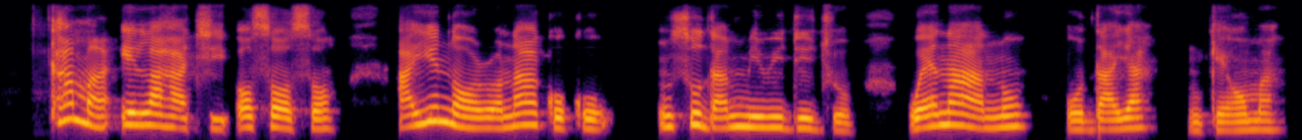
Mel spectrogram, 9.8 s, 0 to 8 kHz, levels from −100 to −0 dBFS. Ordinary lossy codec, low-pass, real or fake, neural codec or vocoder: none; 7.2 kHz; fake; autoencoder, 48 kHz, 128 numbers a frame, DAC-VAE, trained on Japanese speech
